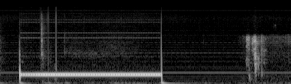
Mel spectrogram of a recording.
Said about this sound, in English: I'll try to call her. Cool. As long as I know how to dial a phone number.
